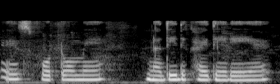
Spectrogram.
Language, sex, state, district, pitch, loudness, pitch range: Hindi, female, Assam, Kamrup Metropolitan, 215 Hz, -14 LUFS, 210-225 Hz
